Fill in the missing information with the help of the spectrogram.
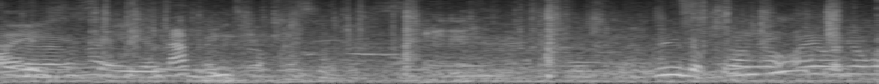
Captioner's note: chatter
